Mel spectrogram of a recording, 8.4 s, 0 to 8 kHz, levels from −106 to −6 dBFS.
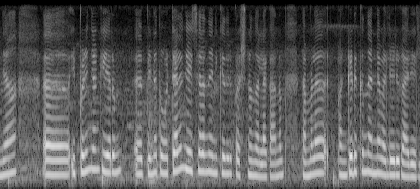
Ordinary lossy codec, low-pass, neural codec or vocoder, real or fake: none; 7.2 kHz; none; real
